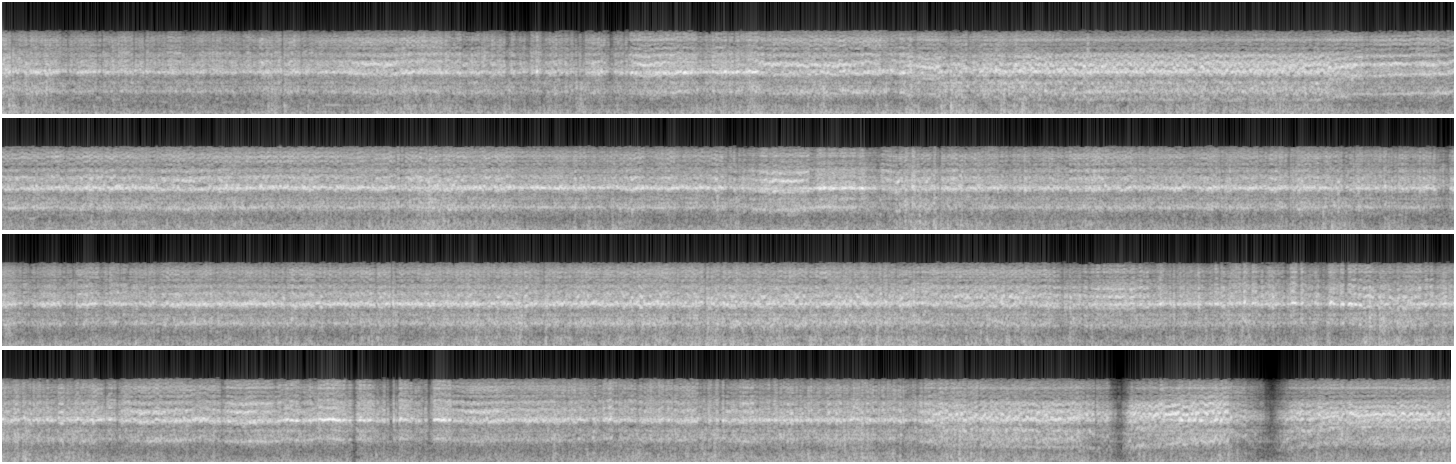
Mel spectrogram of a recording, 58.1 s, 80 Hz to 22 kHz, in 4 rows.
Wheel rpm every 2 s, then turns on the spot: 230, 230, 230, 230, 210, 200, 200, 220, 230, 230, 240, 230, 230, 230, 230, 230, 230, 230, 230, 220, 220, 230, 230, 230, 230, 230, 230, 140, 140.
none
